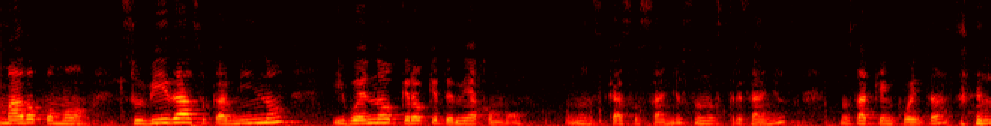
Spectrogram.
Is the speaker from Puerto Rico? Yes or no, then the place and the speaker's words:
no; Xochistlahuaca, Guerrero, Mexico; que soy originaria de Xochitlahuaca, en la Costa Chica Montaña, que soy mujer, que soy indígena y que soy feminista.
